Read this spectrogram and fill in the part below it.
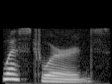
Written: westwards

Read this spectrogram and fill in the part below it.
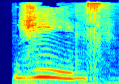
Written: jeeves

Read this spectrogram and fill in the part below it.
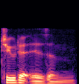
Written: Judaism

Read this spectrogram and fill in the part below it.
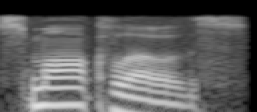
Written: smallclothes

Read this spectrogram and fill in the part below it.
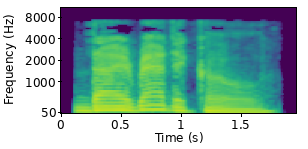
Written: diradical

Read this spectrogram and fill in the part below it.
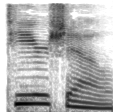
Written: tearshell

